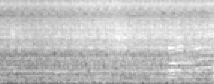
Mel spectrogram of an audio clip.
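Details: Toyota Vios checked for alternator bearing noise: smooth, even idle with no chirp, whine or grinding from the alternator end; engine sounds normal.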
